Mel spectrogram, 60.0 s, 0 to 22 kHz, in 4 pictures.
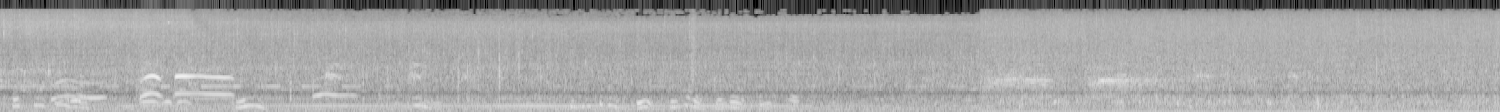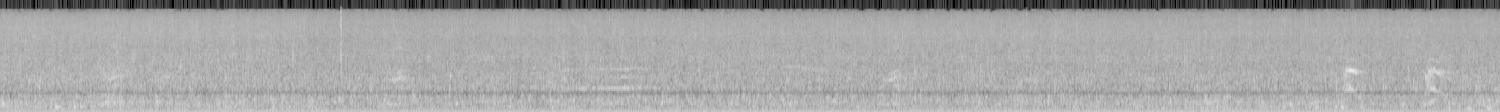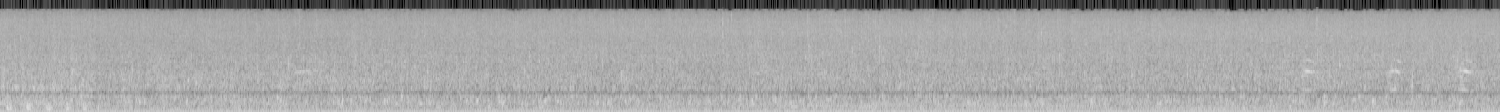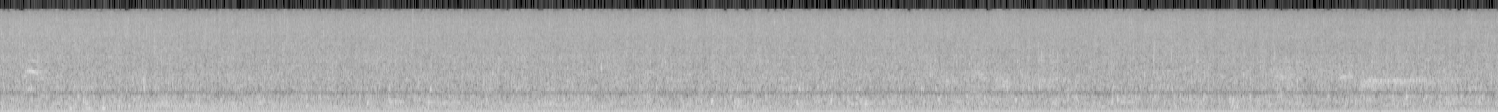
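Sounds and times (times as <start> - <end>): running water rushing: 0.0 - 59.9.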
